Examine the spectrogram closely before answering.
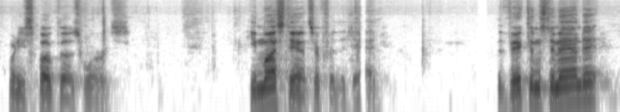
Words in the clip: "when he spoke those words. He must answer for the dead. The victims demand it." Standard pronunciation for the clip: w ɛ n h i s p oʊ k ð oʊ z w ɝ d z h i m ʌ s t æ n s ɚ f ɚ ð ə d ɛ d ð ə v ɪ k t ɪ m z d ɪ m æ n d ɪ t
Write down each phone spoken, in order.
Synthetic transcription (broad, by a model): w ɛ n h i s p oʊ k ð oʊ z w ɝ d z h i m ʌ s t æ n s ɚ f ɚ ð ə d ɛ d ð ə v ɪ k t ɪ m z d ɪ m æ n d ɪ t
